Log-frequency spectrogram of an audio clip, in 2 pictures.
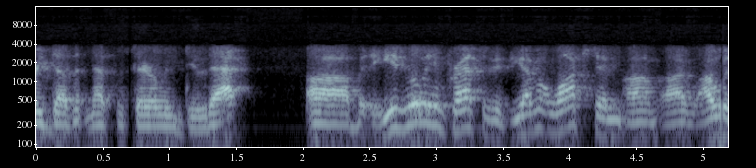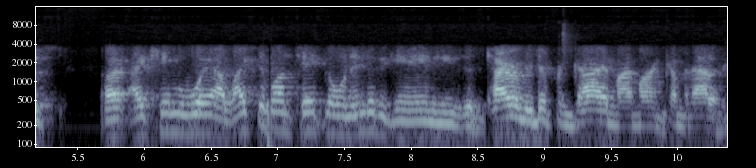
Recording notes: Joins the show on the Farm Bureau guest line talking about next season in SEC football live in the BankPlus Studio.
